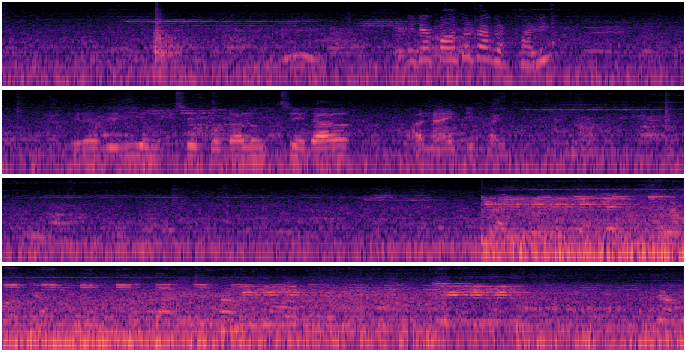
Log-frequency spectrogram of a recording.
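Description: Metal plates clink and scrape as food is served.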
